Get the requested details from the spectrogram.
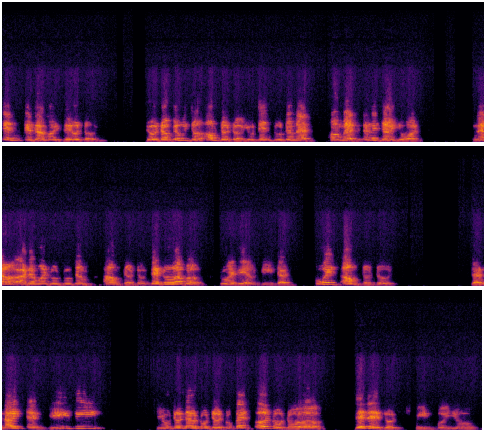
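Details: Dysarthria in an adult with cerebral palsy, calling out an exercise after being prompted to talk loudly.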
